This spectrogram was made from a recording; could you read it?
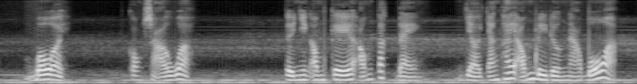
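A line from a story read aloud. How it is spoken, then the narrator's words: Soft, frightened murmur. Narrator (Vietnamese): Tôi khẽ lẩm bẩm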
